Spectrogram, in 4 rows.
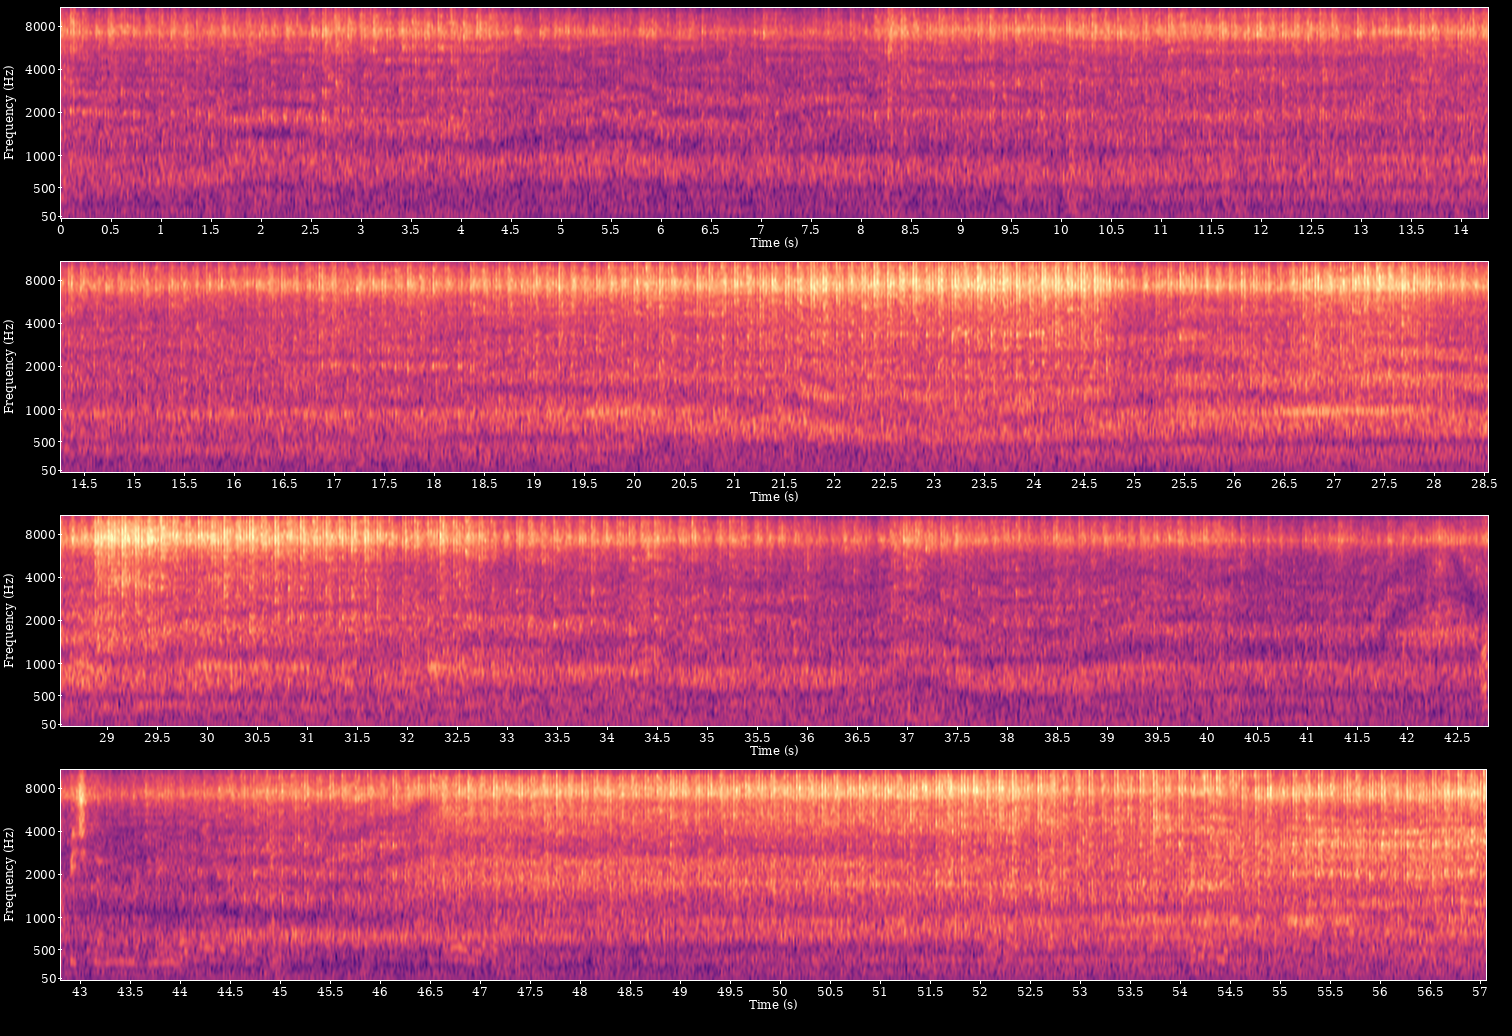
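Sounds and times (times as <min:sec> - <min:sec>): bulldozer diesel engine under load: 0:00.0 - 0:57.0.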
